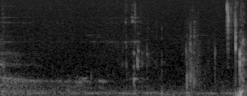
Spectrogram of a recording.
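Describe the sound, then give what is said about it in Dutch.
Someone takes a sip of water: quiet, wet mouth sounds build to a few sharp clicks and a swallow near the end, with no talking. “Ik ga even een slokje water drinken”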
